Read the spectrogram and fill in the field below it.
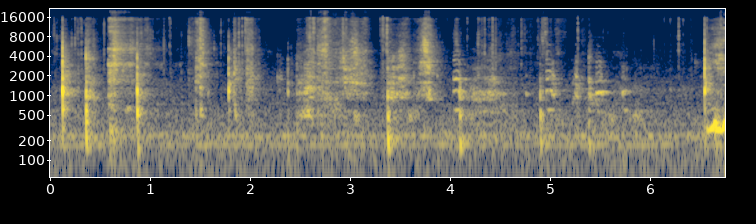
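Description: Slime being stirred in a bowl, giving a run of wet clicks and scraping taps at an irregular rhythm, close and moderately loud, with no talk.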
